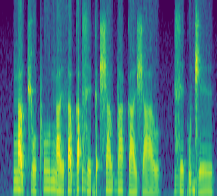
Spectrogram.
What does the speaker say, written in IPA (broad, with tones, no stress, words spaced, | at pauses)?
ŋa̰˦˨ʊ̯ t͡ɕo˨pʰo˦ʊ̯ ŋa˨ɪ̯θa̰˦˨ʊ̯ɡä˦ʔ ze˨ɡɛ˦ʔʃa˦ʊ̯bä˦ ka˨ɪ̯ʃa˨ʊ̯ | ze˨kṵ˦˨d͡ʑe˨ɪ̯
